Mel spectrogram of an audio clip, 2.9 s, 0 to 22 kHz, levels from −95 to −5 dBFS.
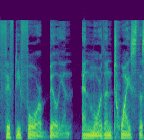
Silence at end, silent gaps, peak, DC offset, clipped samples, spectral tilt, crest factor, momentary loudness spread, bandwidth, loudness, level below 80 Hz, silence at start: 0 s; none; -4 dBFS; under 0.1%; under 0.1%; -5 dB/octave; 16 dB; 6 LU; 12.5 kHz; -21 LUFS; -32 dBFS; 0 s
